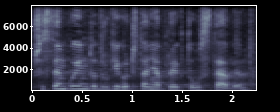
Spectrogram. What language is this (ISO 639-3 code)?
pol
